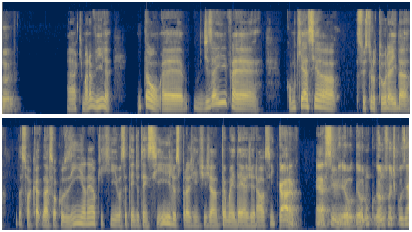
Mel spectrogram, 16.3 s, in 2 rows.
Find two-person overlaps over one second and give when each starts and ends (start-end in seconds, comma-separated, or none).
none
